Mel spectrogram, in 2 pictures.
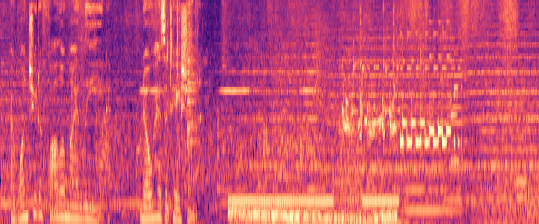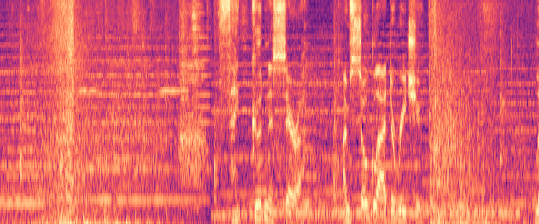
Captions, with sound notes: I want you to follow my lead. No hesitation. [phone buzzing] [sorrowful music] Thank goodness, Sarah. I'm so glad to reach you. [thunder rumbling]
